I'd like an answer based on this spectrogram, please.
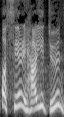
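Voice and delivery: fake Scottish accent, laid on thick. Showing how she greets her phone assistant, in a put-on Scottish accent. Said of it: "Nope, that's Scottish".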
